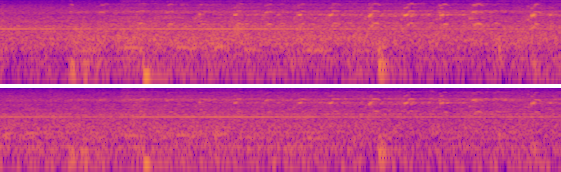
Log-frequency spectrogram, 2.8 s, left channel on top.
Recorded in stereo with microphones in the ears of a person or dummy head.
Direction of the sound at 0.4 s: 50° left (ahead or behind).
